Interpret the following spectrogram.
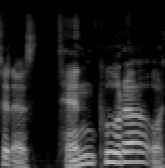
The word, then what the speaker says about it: tempura: Do you pronounce Do you pronounce it as tenpura or tempura? T with the M.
